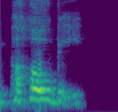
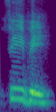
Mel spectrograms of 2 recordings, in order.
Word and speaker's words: Phoebe: And my friend Kate, when she was in high school and they had to read Catcher in the Rye, she pronounced the female character's name Pahobie. – Pahobie? – Phoebe.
